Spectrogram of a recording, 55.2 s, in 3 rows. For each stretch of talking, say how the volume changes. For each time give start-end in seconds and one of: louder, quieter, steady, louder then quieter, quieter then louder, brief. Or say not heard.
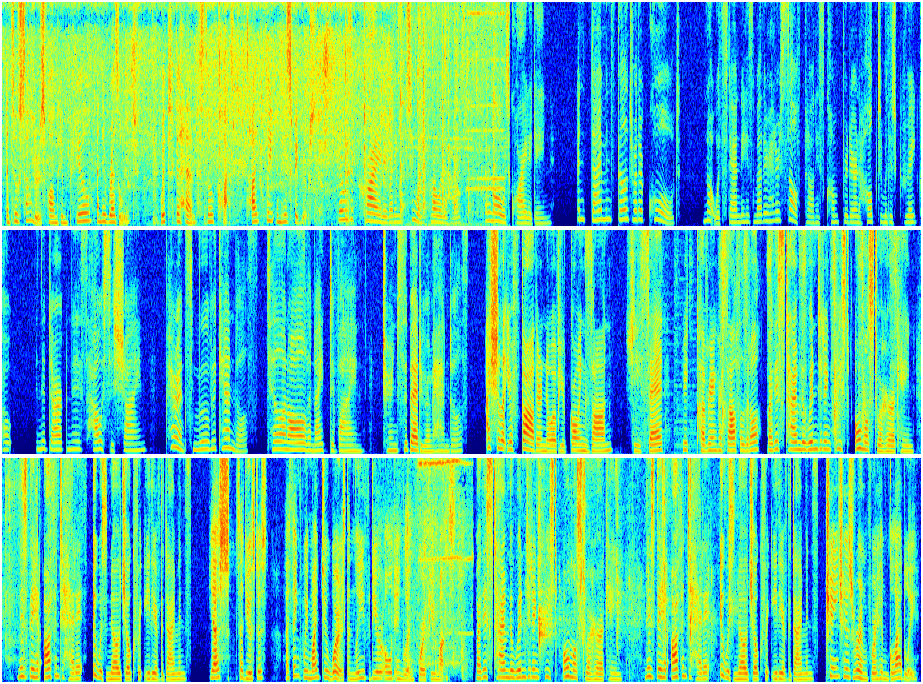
0.0-55.0 quieter then louder.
